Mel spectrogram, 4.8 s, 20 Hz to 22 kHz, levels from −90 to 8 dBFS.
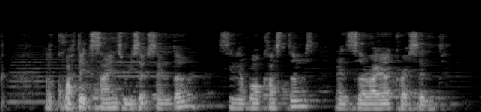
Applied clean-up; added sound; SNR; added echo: classical method WPE with log-MMSE.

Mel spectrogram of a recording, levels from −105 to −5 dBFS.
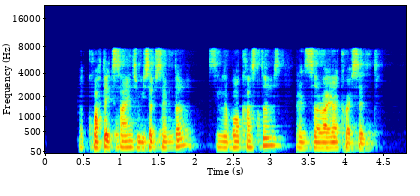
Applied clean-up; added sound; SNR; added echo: neural mask model DeepFilterNet 3.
